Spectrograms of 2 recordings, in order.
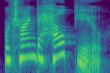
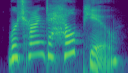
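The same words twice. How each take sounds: First: Higher, falling firmly on help; outraged repeat. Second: Higher, rising on help; outraged plea. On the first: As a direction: insist it again, flatly offended. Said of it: "he said again". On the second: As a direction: plead in disbelief. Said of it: "Addison trembled with outrage". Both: Acted.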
